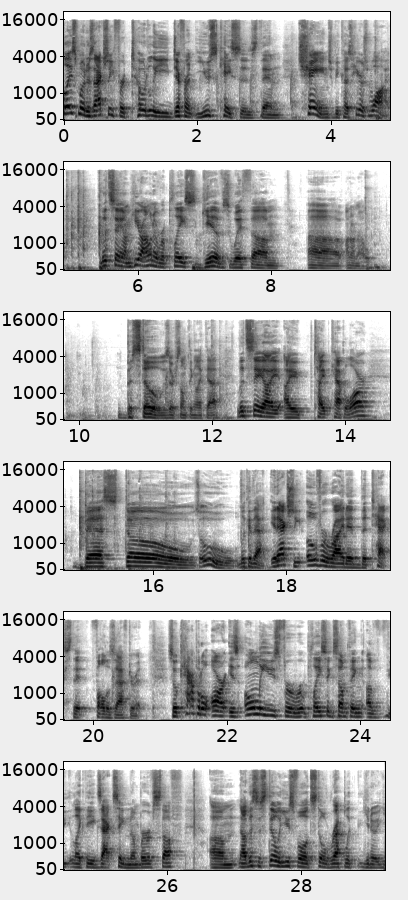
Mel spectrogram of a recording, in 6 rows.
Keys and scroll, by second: 4.6-5.1 typing, 11.7 typing, 14.3-16.4 typing, 17.1 Escape.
